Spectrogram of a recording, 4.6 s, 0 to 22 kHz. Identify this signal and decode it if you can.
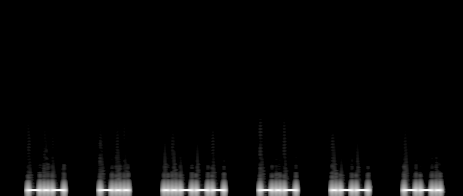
Morse code, heard as a keyed tone, about 30 wpm, spaced as for 17 wpm, 700 Hz. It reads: KD2KWG
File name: Lesson 37g - Letter x - Call Signs 30wpm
